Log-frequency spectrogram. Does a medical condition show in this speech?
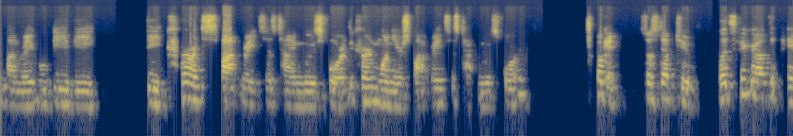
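No.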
